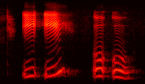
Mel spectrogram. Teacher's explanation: के आधार पर तो मुखाकृति के आधार पर क्या-क्या है समृत वे स्वर जिनके उच्चारण में मुंह बहुत कम खुलता है मतलब हम मुंह को थोड़ा सा ही खुल के हम बोल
